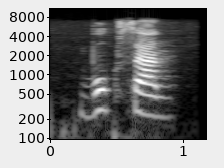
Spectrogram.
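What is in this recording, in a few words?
"буксан", Komi, female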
